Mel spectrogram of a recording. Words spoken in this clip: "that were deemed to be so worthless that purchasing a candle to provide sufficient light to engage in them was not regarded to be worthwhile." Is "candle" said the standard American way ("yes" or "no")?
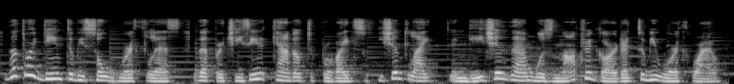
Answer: yes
